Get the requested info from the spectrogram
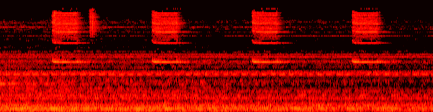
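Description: Background music: a steady low drone under a bright, high pulse that repeats about every two seconds.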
